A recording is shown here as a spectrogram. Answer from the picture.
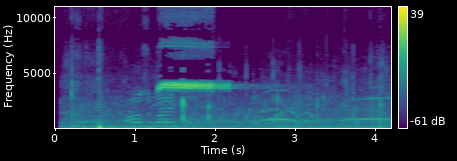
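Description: A football kicked for an extra point: a single sharp thump of the foot on the ball about half a second in, followed about a second later by a steady, shrill whistle blast lasting under a second, with crowd voices around it.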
